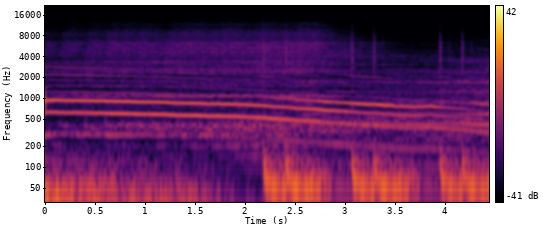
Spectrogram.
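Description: A long, high-pitched scream from a cartoon goose character, held on one note and slowly sinking in pitch. Low rumbling joins in about two seconds in.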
